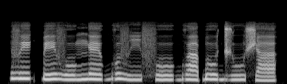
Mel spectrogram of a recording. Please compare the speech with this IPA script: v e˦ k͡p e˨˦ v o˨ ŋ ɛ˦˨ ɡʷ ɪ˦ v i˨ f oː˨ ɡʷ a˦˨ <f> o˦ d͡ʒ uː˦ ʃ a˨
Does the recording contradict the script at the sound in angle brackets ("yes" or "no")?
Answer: yes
